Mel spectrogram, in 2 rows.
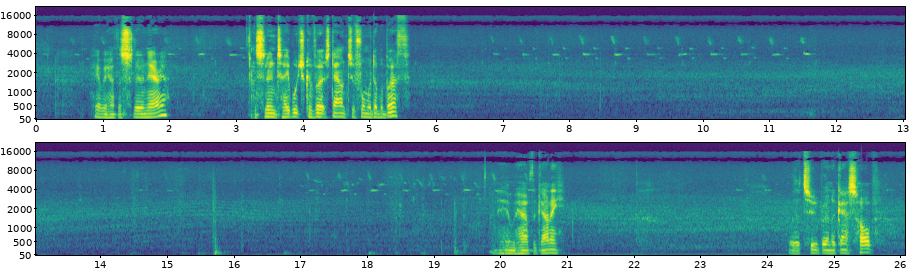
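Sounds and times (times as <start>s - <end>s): small bird chirping: 0.0s - 3.6s, 6.7s - 11.8s, 14.3s - 21.2s, 23.4s - 24.6s.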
